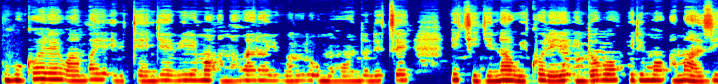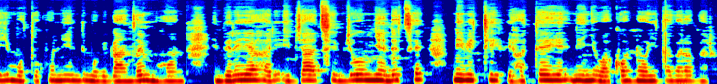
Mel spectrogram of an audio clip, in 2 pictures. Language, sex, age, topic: Kinyarwanda, female, 18-24, health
